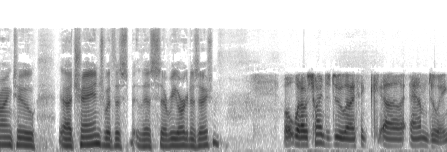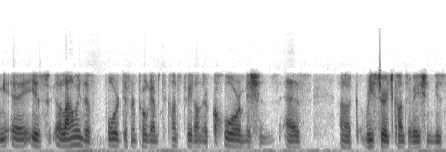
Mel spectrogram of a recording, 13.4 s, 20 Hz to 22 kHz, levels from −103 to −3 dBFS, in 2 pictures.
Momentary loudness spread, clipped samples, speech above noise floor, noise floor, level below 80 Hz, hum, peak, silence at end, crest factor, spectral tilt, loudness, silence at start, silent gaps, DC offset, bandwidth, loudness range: 12 LU; under 0.1%; 28 dB; -57 dBFS; -62 dBFS; none; -8 dBFS; 0.05 s; 22 dB; -5.5 dB/octave; -28 LUFS; 0 s; none; under 0.1%; 11.5 kHz; 3 LU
